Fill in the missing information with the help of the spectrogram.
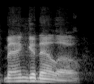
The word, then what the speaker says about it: Manganiello: Manganiello. – Okay, Joe Manganiello.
